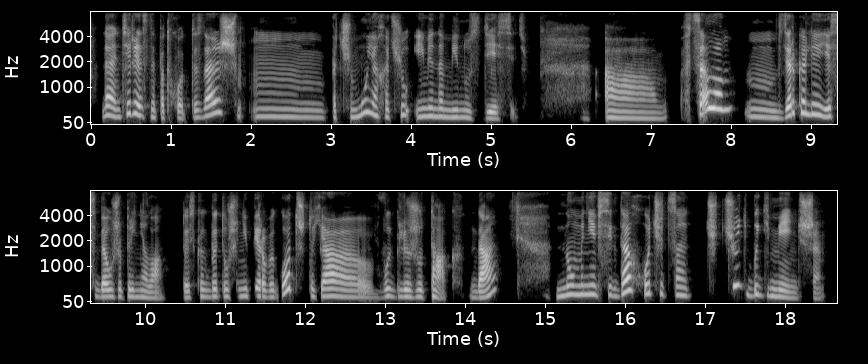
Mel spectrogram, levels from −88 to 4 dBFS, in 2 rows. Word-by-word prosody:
Да, 245 0 +6
интересный 235 -3 0
подход. 175 -1 -6
Ты 185 - -5
знаешь, 245 +6 +5 0.2
м, 200 -3 -8
почему 205 - -3
я 270 -7 +1
хочу 220 +5 -5
именно 210 +1 -1
минус 190 -2 -5
10? 160 -2 -4 0.9
А, 170 -3 -1 0.3
в - - -8
целом, 420 -2 +7 0.3
м, 200 -3 -5
в 175 - -8
зеркале 270 - +4
я 215 -2 +2
себя 180 -3 0
уже 185 0 -3
приняла. 175 -4 -5 0.2
То 160 - -3
есть, 160 - -5
как 185 -2 -7
бы, 190 - -1
это 185 - -5
уже 185 +1 -5
не 195 - -4
1 180 -3 0
год, 385 - +2
что 190 - 0
я 190 -3 +3
выгляжу 180 - -4
так, 185 +2 -4
да? 160 - +4 0.7
Но 215 +6 -1
мне 240 0 0
всегда 230 - +5
хочется 255 - -3 0.2
чуть-чуть 475 +1 -1
быть 215 0 -5
меньше. 170 -7 +1
195 Hz, 140 wpm, -24 LUFS, 180-225 Hz, 0.9 s, целом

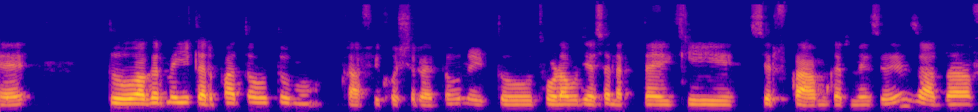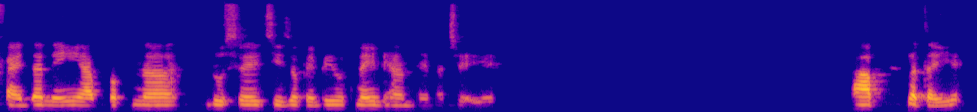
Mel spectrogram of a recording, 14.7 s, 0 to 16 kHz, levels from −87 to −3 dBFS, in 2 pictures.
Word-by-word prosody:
है। 125 +1 +3 0.7
तो 150 -2 +7
अगर 155 +2 +5
मैं 165 - +5
ये 165 - +2
कर 145 - +5
पाता 155 +2 +1
हूँ 160 - +3
तो 165 - 0 0.2
अम, - - -19 0.2
काफ़ी - - -3
खुश 465 -1 -6
रहता 145 - -2
हूँ, 150 - -6
नहीं 135 -2 -5
तो 130 -1 0 0.2
थोड़ा 135 -1 +6
मुझे 135 +1 0
ऐसा 150 - 0
लगता 125 +2 -1
है 130 - +3
कि 130 -2 -2 0.2
सिर्फ़ 455 -1 -1
काम 120 +2 +5
करने 125 0 -4
से 145 - 0
ज़्यादा 135 -4 +3
फ़ायदा 115 +2 0
नहीं 120 +1 -2
है, 125 -1 -1
आप 115 0 -1
अपना 125 -5 -1 0.4
दूसरे 125 0 -3
चीज़ों 125 0 -7
पे - - -4
भी - - -2
उतना 125 -1 -4
ही 125 - -2
ध्यान 115 -1 -6
देना 115 - -19
चाहिए। 450 +1 -15 2.7
आप - - +6 0.2
बताइए। - - +1
135 Hz, 175 wpm, -24 LUFS, 125-155 Hz, 2.7 s, तो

